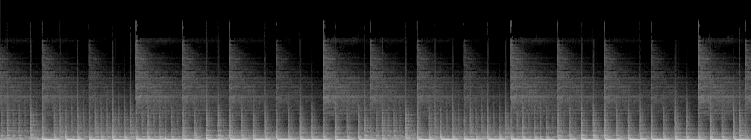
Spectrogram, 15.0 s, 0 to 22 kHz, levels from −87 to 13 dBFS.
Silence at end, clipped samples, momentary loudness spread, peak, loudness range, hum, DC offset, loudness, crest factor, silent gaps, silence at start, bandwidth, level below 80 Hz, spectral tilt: 0 s; under 0.1%; 3 LU; 0 dBFS; 2 LU; none; under 0.1%; -13 LUFS; 10 dB; none; 0 s; 10.5 kHz; -12 dBFS; -7.5 dB/octave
